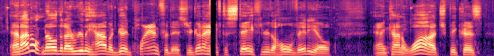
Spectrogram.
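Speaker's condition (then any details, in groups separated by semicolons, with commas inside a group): No condition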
